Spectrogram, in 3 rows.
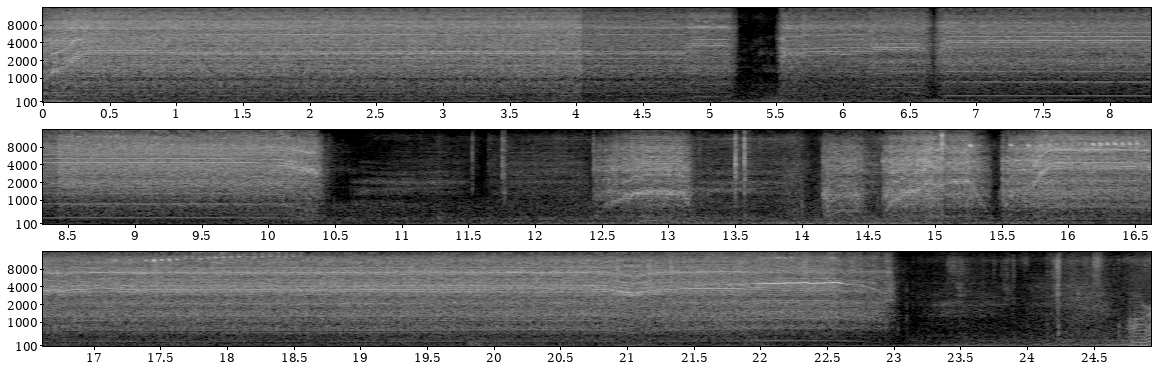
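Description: A power drill fitted with a drill bit works on a Chevy 292 cylinder head part, running loud and steady in long stretches, with brief stops and restarts partway through, and no voices.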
